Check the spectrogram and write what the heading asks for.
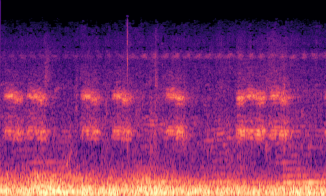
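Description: Banded bullfrogs (Asian painted frogs, Kaloula pulchra) calling in a dense, loud, low chorus. Over it, short higher calls repeat in pairs every half second or so.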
